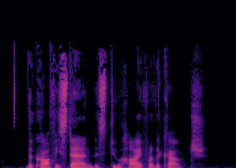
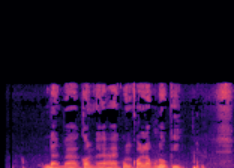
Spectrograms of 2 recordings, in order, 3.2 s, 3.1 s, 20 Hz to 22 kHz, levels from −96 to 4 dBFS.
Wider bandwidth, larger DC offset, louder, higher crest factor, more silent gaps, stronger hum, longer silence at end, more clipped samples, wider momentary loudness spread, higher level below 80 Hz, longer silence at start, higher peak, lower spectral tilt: first, 16.5 kHz vs 11.5 kHz; neither; second, -43 LUFS vs -28 LUFS; about the same, 20 dB vs 20 dB; neither; neither; first, 0.45 s vs 0 s; neither; first, 14 LU vs 7 LU; second, -70 dBFS vs -60 dBFS; about the same, 0.35 s vs 0.3 s; second, -24 dBFS vs -8 dBFS; second, -4 dB/octave vs -5.5 dB/octave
